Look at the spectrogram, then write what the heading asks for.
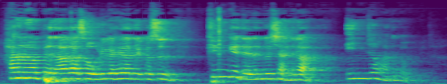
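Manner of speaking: normal talking voice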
